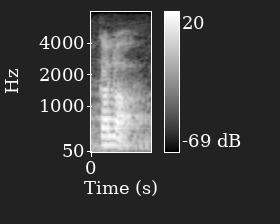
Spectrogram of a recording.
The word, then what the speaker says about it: قلعہ: اور طاقت دینے والا۔ دوسرا لفظ ہے کلا، اسے بعض لوگ قلعہ پڑھتے ہیں۔ اس کا درست تلفظ کلا ہے۔ خدا میرا مضبوط کلا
